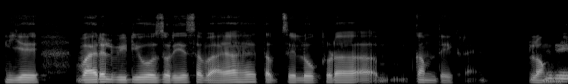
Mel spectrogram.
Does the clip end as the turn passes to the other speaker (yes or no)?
yes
